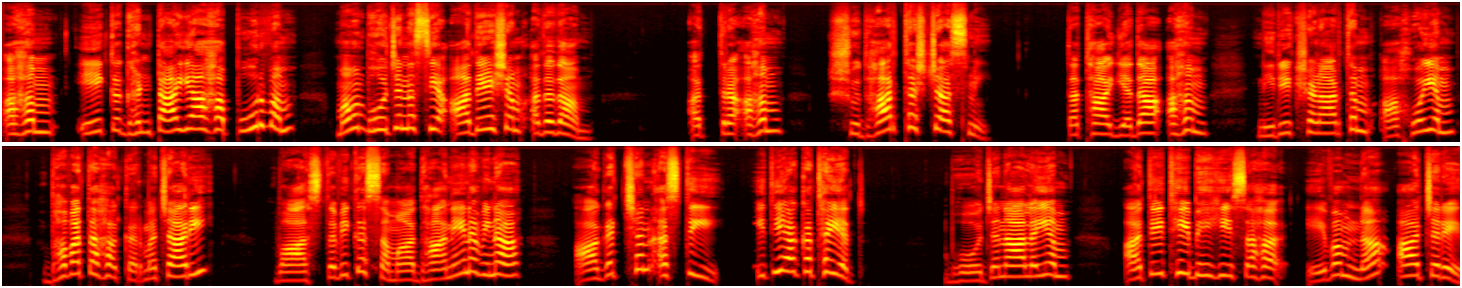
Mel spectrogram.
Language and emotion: Sanskrit, angry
